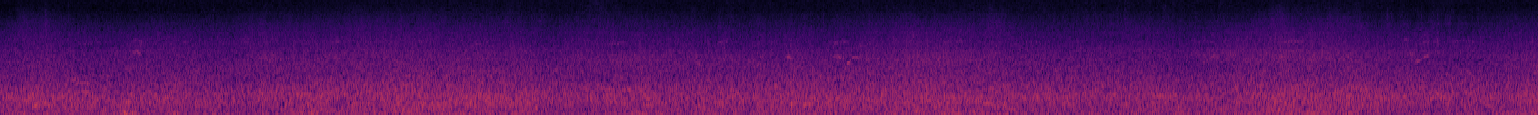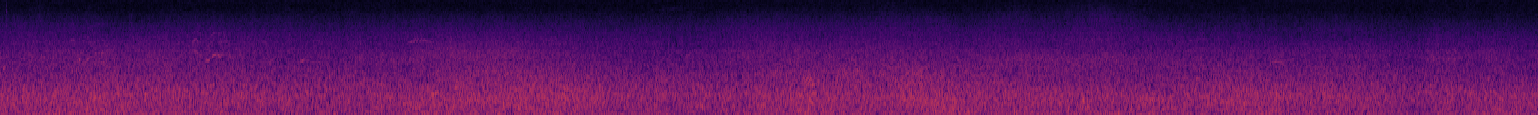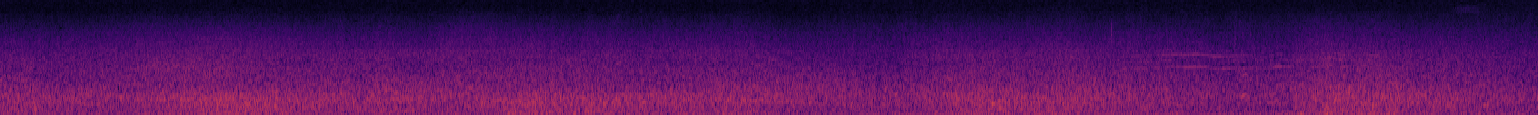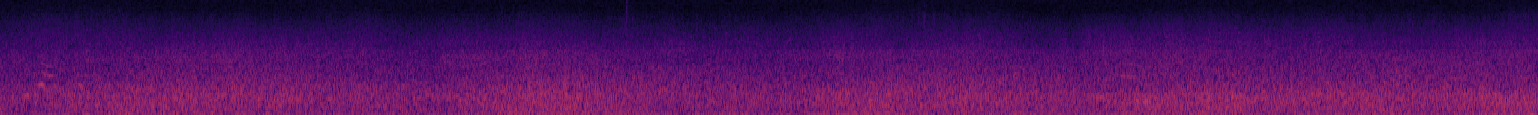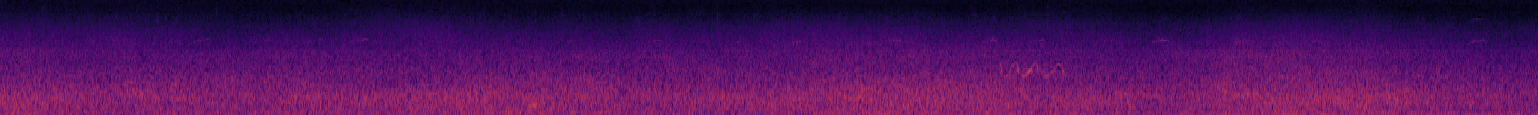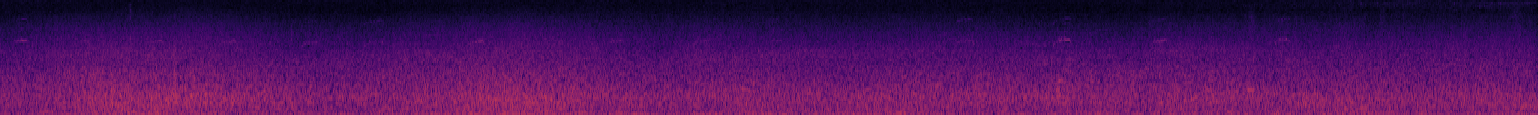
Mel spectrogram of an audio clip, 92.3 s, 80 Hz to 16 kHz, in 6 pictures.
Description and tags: mono-atmo-mkh60-2
mono fisherman village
